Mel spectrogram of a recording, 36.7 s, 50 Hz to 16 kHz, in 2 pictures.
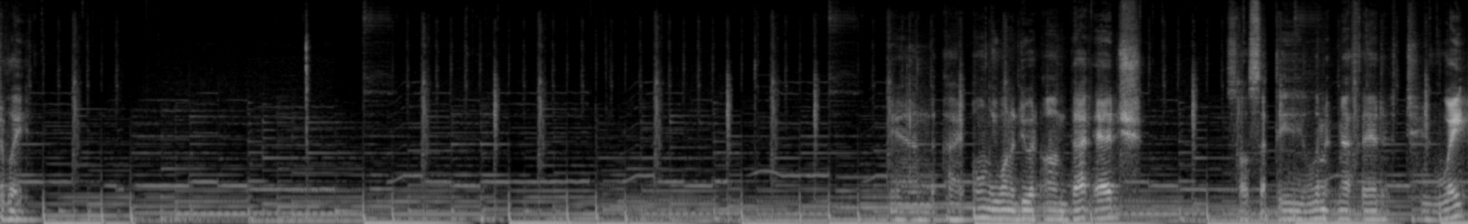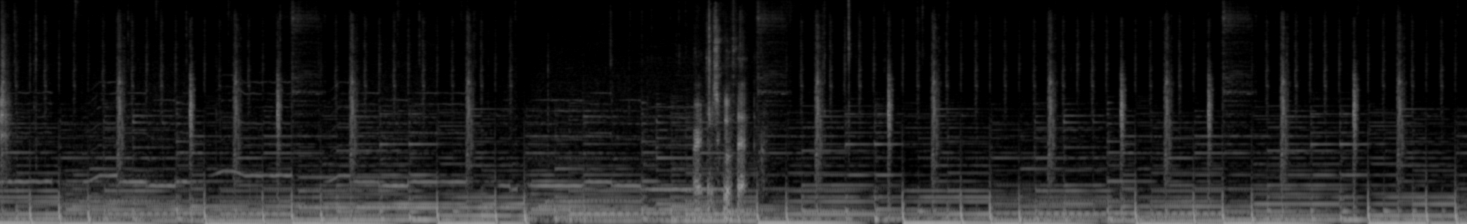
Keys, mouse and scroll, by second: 0.9 middle click, 1.7 middle click, 7.3 middle click, 7.9-9.4 middle drag, 9.6 middle click, 10.1 Tab, 10.5 middle click, 11.3 q, 13.6 middle click, 14.2 shift+middle click, 18.3 middle click, 18.7 Tab, 19.2-19.9 middle drag, 20.2 middle click, 21.1 middle click, 23.2 middle click, 24.0 middle click, 24.7-25.9 middle drag, 26.2 middle click, 27.3 middle click, 29.0 ctrl+KP_Subtract, 30.1-34.3 middle drag, 36.5-36.6 middle drag.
